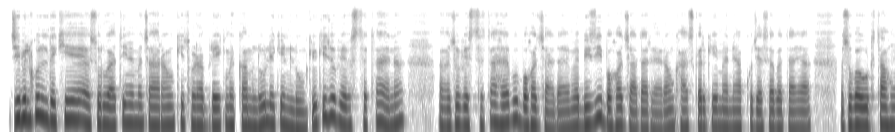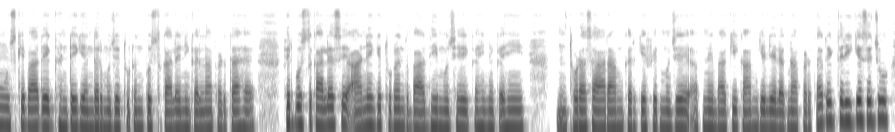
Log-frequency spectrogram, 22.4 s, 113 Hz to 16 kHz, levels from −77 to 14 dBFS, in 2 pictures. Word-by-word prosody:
जी, 190 Hz, -, +6 dB
बिल्कुल 195 Hz, +1 st, +5 dB
देखिए 180 Hz, -1 st, +3 dB
शुरुआती 155 Hz, 0 st, +1 dB
में 160 Hz, -, +2 dB
मैं 155 Hz, 0 st, 0 dB
चाह 150 Hz, -2 st, 0 dB
रहा 145 Hz, 0 st, 0 dB
हूँ 150 Hz, -, +1 dB
कि 160 Hz, -, 0 dB
थोड़ा 145 Hz, -1 st, +2 dB
ब्रेक 140 Hz, 0 st, 0 dB
में 145 Hz, -1 st, +1 dB
कम 145 Hz, -1 st, +1 dB
लूँ 155 Hz, +3 st, +3 dB
लेकिन 150 Hz, -3 st, 0 dB
लूँ, 125 Hz, -1 st, 0 dB
क्योंकि 155 Hz, +7 st, +1 dB
जो 210 Hz, 0 st, +4 dB
व्यवस्थता 150 Hz, 0 st, -2 dB
है 155 Hz, -3 st, +1 dB
ना 160 Hz, +4 st, 0 dB, 0.5 s
अ, -, -, 0 dB
जो 140 Hz, +2 st, 0 dB
व्यस्तता 145 Hz, +2 st, -2 dB
है 155 Hz, +1 st, +3 dB
वो 185 Hz, +2 st, 0 dB
बहुत 145 Hz, -2 st, +2 dB
ज़्यादा 120 Hz, -2 st, -3 dB
है। 125 Hz, +1 st, -1 dB
मैं 140 Hz, 0 st, 0 dB
बिज़ी 155 Hz, +7 st, +3 dB
बहुत 140 Hz, -2 st, +1 dB
ज़्यादा 125 Hz, -2 st, -2 dB
रह 120 Hz, -1 st, -4 dB
रहा 125 Hz, +2 st, -2 dB
हूँ 135 Hz, -, -2 dB
ख़ास 135 Hz, -1 st, -3 dB
करके 135 Hz, 0 st, -1 dB
मैंने 130 Hz, -1 st, -1 dB
आपको 130 Hz, +1 st, -3 dB
जैसा 130 Hz, 0 st, -1 dB
बताया, 125 Hz, 0 st, -2 dB, 0.5 s
सुबह 150 Hz, 0 st, +4 dB
उठता 150 Hz, +2 st, 0 dB
हूँ 145 Hz, -1 st, +1 dB
उसके 140 Hz, 0 st, -2 dB
बाद 135 Hz, 0 st, 0 dB
1 135 Hz, 0 st, +2 dB
घंटे 135 Hz, 0 st, +2 dB
के 135 Hz, -, +1 dB
अंदर 135 Hz, 0 st, +2 dB
मुझे 130 Hz, 0 st, 0 dB
तुरंत 130 Hz, -1 st, -3 dB
पुस्तकालय 130 Hz, -1 st, -1 dB
निकलना 125 Hz, 0 st, -1 dB
पड़ता 125 Hz, 0 st, -2 dB
है 130 Hz, +1 st, -2 dB, 0.4 s
फिर 155 Hz, -1 st, +2 dB
पुस्तकालय 145 Hz, -1 st, +1 dB
से 150 Hz, +1 st, -1 dB
आने 140 Hz, +3 st, +1 dB
के 145 Hz, -, 0 dB
तुरंत 135 Hz, -1 st, -1 dB
बाद 125 Hz, +1 st, -1 dB
ही 135 Hz, -, +2 dB
मुझे 130 Hz, 0 st, 0 dB
कहीं 130 Hz, -1 st, 0 dB
न -, -, +1 dB
कहीं 130 Hz, +1 st, +1 dB, 0.4 s
उम, -, -, -2 dB
थोड़ा-सा 130 Hz, 0 st, +1 dB
आराम 130 Hz, 0 st, 0 dB
करके 130 Hz, 0 st, -2 dB
फिर 130 Hz, 0 st, -3 dB
मुझे 130 Hz, 0 st, +1 dB
अपने 130 Hz, -1 st, -1 dB
बाकी 125 Hz, +2 st, -2 dB
काम 125 Hz, 0 st, -3 dB
के 130 Hz, 0 st, +1 dB
लिए 130 Hz, 0 st, +1 dB
लगना 125 Hz, +1 st, -1 dB
पड़ता 125 Hz, +4 st, -4 dB
है। 155 Hz, -, -1 dB
तो 175 Hz, -, +2 dB
एक 175 Hz, 0 st, -3 dB
तरीके 175 Hz, +1 st, +3 dB
से 180 Hz, 0 st, +2 dB
जो 185 Hz, +1 st, +2 dB
135 Hz, 240 wpm, -23 LUFS, 130-150 Hz, 0.5 s, जी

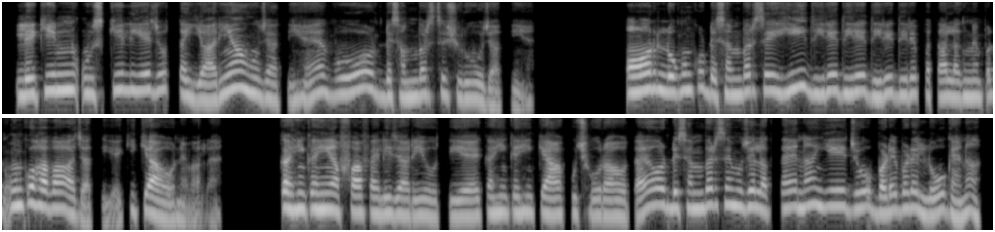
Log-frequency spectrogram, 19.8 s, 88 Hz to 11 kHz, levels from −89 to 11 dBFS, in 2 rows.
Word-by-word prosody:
लेकिन 240 Hz, +6 st, +3 dB
उसके 215 Hz, +2 st, -2 dB
लिए 250 Hz, 0 st, 0 dB
जो 250 Hz, +2 st, -3 dB
तैयारियाँ 195 Hz, -, +1 dB
हो 220 Hz, -2 st, 0 dB
जाती 160 Hz, -3 st, -5 dB
हैं 180 Hz, +6 st, -3 dB
वो 235 Hz, +7 st, +1 dB
दिसंबर 190 Hz, +1 st, -1 dB
से 205 Hz, +2 st, -6 dB
शुरू 175 Hz, -2 st, -4 dB
हो 170 Hz, -2 st, -2 dB
जाती 120 Hz, -3 st, -8 dB
है। 150 Hz, -, -14 dB, 1.0 s
और 240 Hz, +4 st, +7 dB
लोगों 240 Hz, +1 st, +2 dB
को 275 Hz, +3 st, -6 dB
डिसेंबर 205 Hz, +4 st, -1 dB
से 245 Hz, +1 st, -2 dB
ही 245 Hz, +6 st, +1 dB
धीरे-धीरे 220 Hz, +1 st, -1 dB
धीरे-धीरे 200 Hz, +2 st, -2 dB
पता 185 Hz, -1 st, -3 dB
लगने 185 Hz, 0 st, -1 dB
पर 195 Hz, -, -5 dB
उनको 260 Hz, +3 st, +4 dB
हवा 230 Hz, -1 st, +5 dB
आ -, -, +1 dB
जाती 125 Hz, -, -9 dB
है 135 Hz, -, -10 dB
कि 200 Hz, -, -9 dB
क्या 195 Hz, -3 st, +6 dB
होने 145 Hz, -3 st, -3 dB
वाला -, -, -13 dB
है। -, -, -14 dB, 0.6 s
कहीं-कहीं 220 Hz, -1 st, +4 dB
अफ़वाह 195 Hz, -1 st, +3 dB
फ़ैली 185 Hz, -1 st, -2 dB
जा 175 Hz, 0 st, -1 dB
रही 165 Hz, 0 st, -3 dB
होती 160 Hz, -1 st, -5 dB
है, 160 Hz, +1 st, -1 dB
कहीं-कहीं 190 Hz, 0 st, -2 dB
क्या 175 Hz, -3 st, +3 dB
कुछ 180 Hz, -2 st, -4 dB
हो 165 Hz, -, -4 dB
रहा 165 Hz, -1 st, 0 dB
होता 160 Hz, 0 st, -2 dB
है 205 Hz, -, +1 dB
और 265 Hz, -1 st, +1 dB
डिसेंबर 230 Hz, +3 st, 0 dB
से 270 Hz, +1 st, -2 dB
मुझे 245 Hz, -1 st, +2 dB
लगता 220 Hz, 0 st, -3 dB
है 240 Hz, +1 st, 0 dB
ना 245 Hz, +3 st, 0 dB
ये 250 Hz, -1 st, -1 dB
जो 230 Hz, +2 st, 0 dB
बड़े-बड़े 205 Hz, +3 st, 0 dB
लोग 185 Hz, +1 st, -1 dB
हैं 155 Hz, -, 0 dB
ना, 180 Hz, -2 st, -2 dB
205 Hz, 190 wpm, -21 LUFS, 180-235 Hz, 1.0 s, और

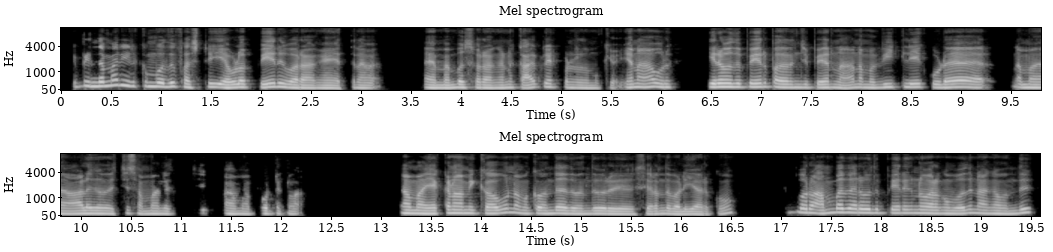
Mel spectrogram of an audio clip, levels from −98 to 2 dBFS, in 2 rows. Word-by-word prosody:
இப்ப 200 Hz, -, -8 dB
இந்த 220 Hz, +1 st, +5 dB
மாரி 275 Hz, 0 st, +1 dB
இருக்கும்போது 210 Hz, -3 st, +1 dB
ஃபர்ஸ்ட்டு 170 Hz, +1 st, -2 dB, 0.2 s
எவ்வளோ 165 Hz, +3 st, +4 dB, 0.2 s
பேரு 190 Hz, +3 st, +3 dB
வராங்க. 135 Hz, -1 st, +1 dB, 0.2 s
எத்தன 135 Hz, +2 st, -5 dB, 0.6 s
அ, -, -, +1 dB, 0.2 s
மெம்பர்ஸ் 155 Hz, +3 st, +1 dB
வராங்கன்னு 140 Hz, +1 st, 0 dB
கால்குலேட் 170 Hz, +5 st, -2 dB
பண்றது 140 Hz, -3 st, -2 dB
முக்கியம். 130 Hz, -, -12 dB
ஏன்னா, 175 Hz, +1 st, +1 dB, 0.2 s
ஒரு 170 Hz, -, 0 dB, 0.4 s
20 185 Hz, 0 st, +5 dB
பேர் 185 Hz, +1 st, +3 dB
15 160 Hz, -2 st, +2 dB
பேர்னா 155 Hz, -3 st, +1 dB
நம்ம 155 Hz, -2 st, -1 dB
வீட்லே 175 Hz, 0 st, -1 dB
கூட 155 Hz, 0 st, +1 dB, 0.7 s
நம்ம 155 Hz, -1 st, 0 dB, 0.3 s
ஆளுக 155 Hz, 0 st, +3 dB
வச்சு 140 Hz, +5 st, -8 dB
சமாளிச்சி 145 Hz, +3 st, -4 dB, 0.2 s
ஆமா 140 Hz, -1 st, 0 dB
போட்டுக்கலாம். 140 Hz, -2 st, -5 dB, 1.0 s
நம்ம 165 Hz, -2 st, +4 dB
எக்கனாமிக்காவும் 170 Hz, +3 st, +1 dB
நமக்கு 160 Hz, -3 st, -2 dB
வந்து, 155 Hz, +2 st, +1 dB
அது 150 Hz, -, 0 dB
வந்து 145 Hz, +1 st, -1 dB
ஒரு 140 Hz, -1 st, +2 dB, 0.3 s
சிறந்த 140 Hz, +1 st, -1 dB
வழியா 125 Hz, +1 st, +1 dB
இருக்கும். 140 Hz, +9 st, -7 dB, 0.5 s
இப்போ 210 Hz, +2 st, -7 dB
ஒரு 190 Hz, -, +1 dB
50 205 Hz, +4 st, +1 dB
60 190 Hz, -1 st, +2 dB
பேருன்னு 180 Hz, 0 st, 0 dB
வரங்கம்போது 155 Hz, 0 st, +1 dB
நாங்க 155 Hz, -2 st, -1 dB
வந்து 155 Hz, +7 st, -1 dB
160 Hz, 145 wpm, -23 LUFS, 145-180 Hz, 1.0 s, இந்த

